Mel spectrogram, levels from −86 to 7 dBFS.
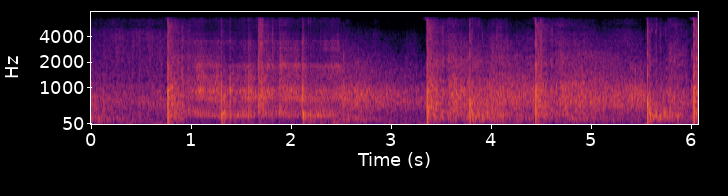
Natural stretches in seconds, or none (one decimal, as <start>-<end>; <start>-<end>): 0.0-1.0; 2.5-6.1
